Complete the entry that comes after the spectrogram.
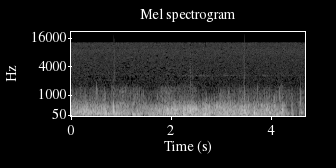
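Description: A neon green soft rubber spiky puffer ball is rubbed and squeezed with fingers over a microphone. The result is a dense, low, muffled rumble of squishy rubbing and crackling, with energy mostly below 200 Hz, that fades near the end.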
